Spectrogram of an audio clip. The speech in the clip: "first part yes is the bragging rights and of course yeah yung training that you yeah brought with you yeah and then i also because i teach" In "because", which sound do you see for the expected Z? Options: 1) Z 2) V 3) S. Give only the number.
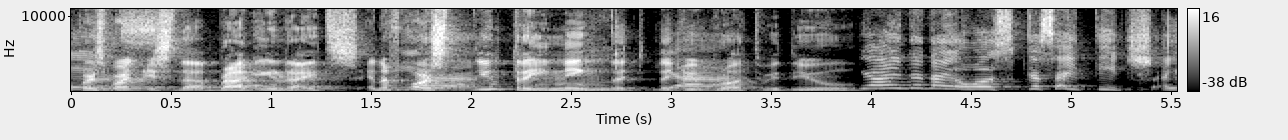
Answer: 3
